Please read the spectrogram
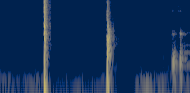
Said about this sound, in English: like the two morons in the back that don't even know what they're applauding.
